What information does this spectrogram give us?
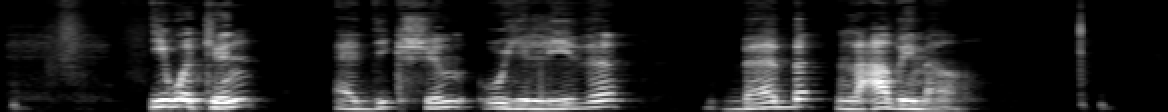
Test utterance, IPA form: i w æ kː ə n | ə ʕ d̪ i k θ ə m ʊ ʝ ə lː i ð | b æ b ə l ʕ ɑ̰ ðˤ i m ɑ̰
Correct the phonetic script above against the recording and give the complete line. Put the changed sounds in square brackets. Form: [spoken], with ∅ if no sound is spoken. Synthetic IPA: i w æ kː ə n | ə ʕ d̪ i k [ʃ] ə m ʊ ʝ ə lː i ð | b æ b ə l ʕ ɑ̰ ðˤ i m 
